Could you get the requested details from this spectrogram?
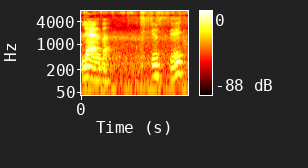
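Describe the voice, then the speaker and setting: A man's voice: medium pitch, animated, unhurried, very noisy. A young father with an Egyptian accent playfully coaxing his small children in a family vlog, laughing often. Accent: Egyptian Arabic. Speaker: father and vlogger.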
